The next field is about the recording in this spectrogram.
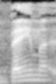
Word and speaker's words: Bema: By the way, Bema is spelled B-E-M-A. It's a long E.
